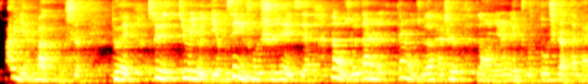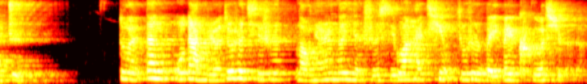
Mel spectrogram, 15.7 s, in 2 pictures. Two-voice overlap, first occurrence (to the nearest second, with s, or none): none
